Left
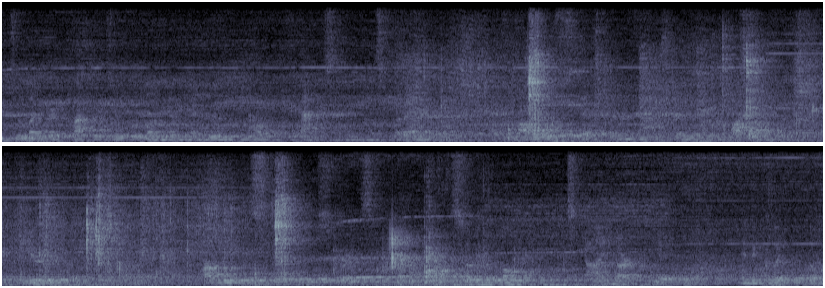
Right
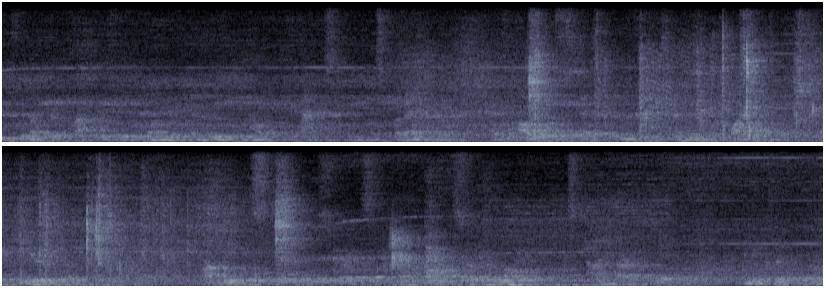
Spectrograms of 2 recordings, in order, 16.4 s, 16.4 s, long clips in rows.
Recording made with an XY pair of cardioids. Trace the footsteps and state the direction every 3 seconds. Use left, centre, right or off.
off, left, right, left, left, off.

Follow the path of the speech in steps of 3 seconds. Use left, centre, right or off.
left, centre, centre, left, left, left.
